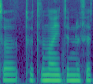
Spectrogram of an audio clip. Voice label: "naid", Welsh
